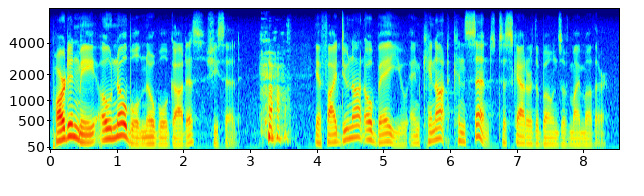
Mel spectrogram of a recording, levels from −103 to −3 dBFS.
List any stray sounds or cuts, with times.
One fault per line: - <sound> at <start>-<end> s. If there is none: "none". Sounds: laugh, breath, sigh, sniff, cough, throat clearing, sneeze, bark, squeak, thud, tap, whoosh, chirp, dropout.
- laugh at 3.1-3.6 s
